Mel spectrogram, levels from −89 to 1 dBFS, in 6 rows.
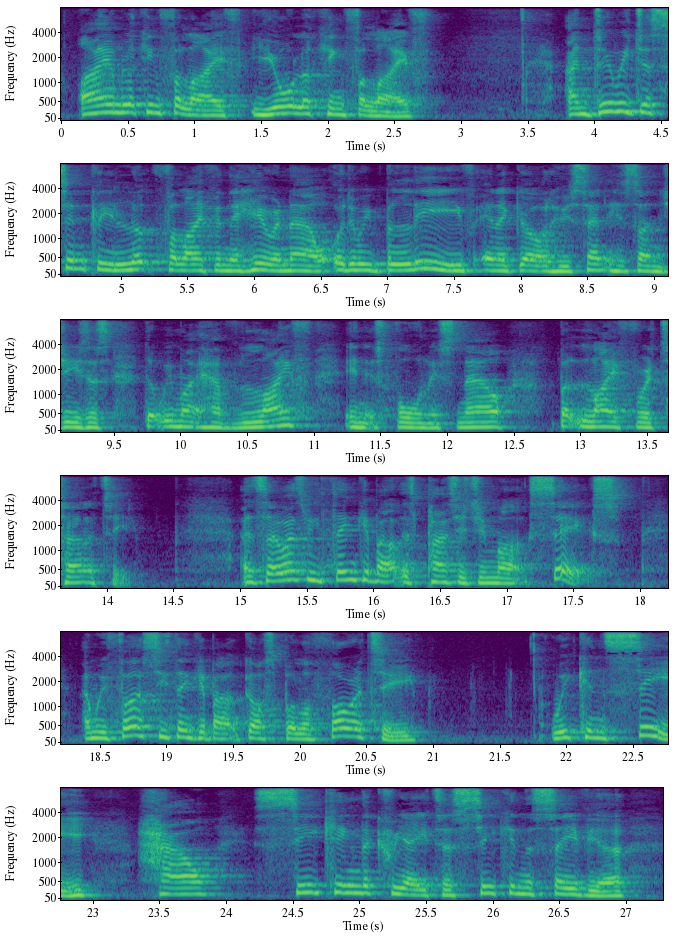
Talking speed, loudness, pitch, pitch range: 165 wpm, -20 LUFS, 155 Hz, 135-180 Hz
